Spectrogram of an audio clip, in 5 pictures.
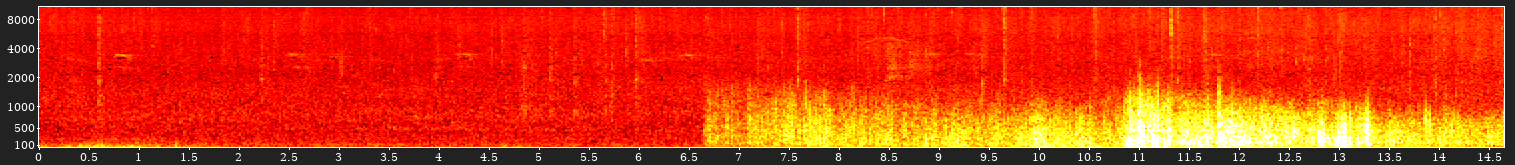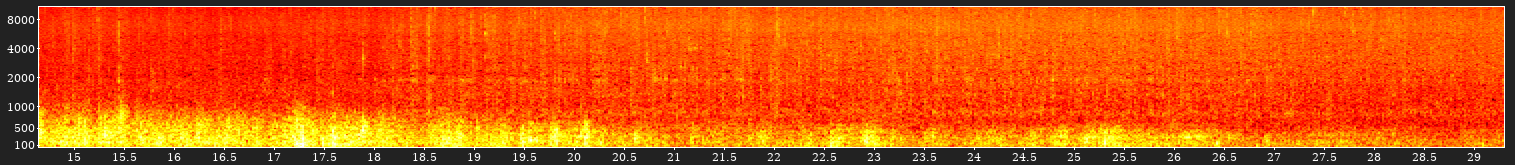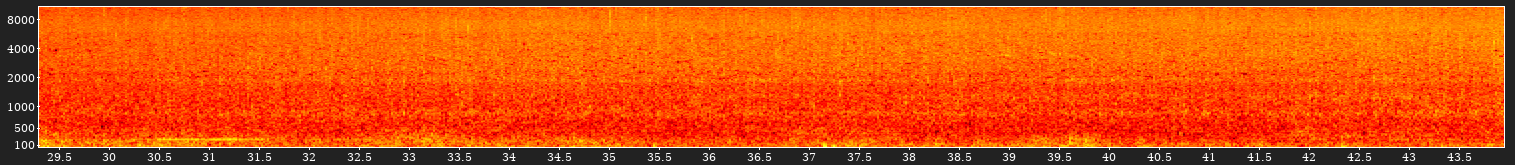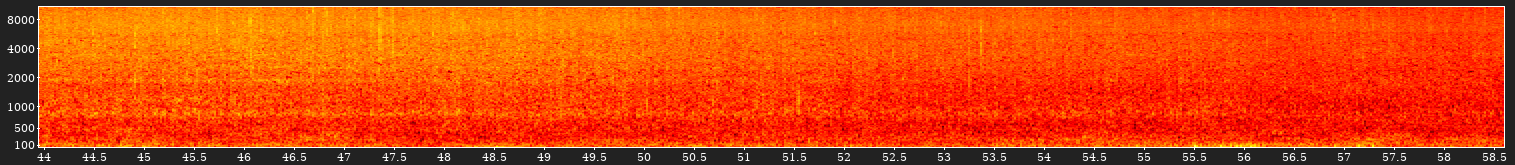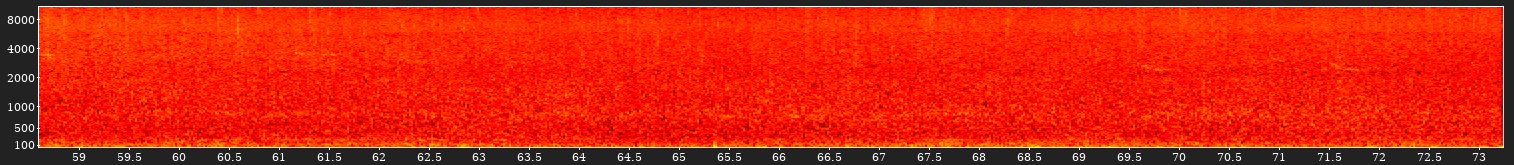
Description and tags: Some high cloud to cloud thunder - very little rain at this point. Recorded with Zoom H4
